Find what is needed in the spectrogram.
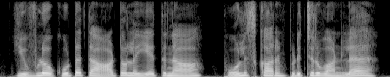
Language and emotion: Tamil, fearful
